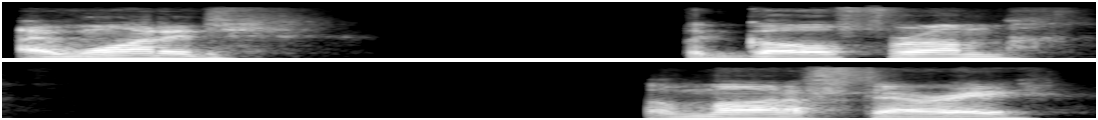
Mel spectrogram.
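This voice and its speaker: Male livestream host, lowish voice. Casual, digressive, jokey and happy to poke fun at himself. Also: slow. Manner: self-deprecating, jokey, digressive. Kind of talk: casual rambling livestream chat.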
